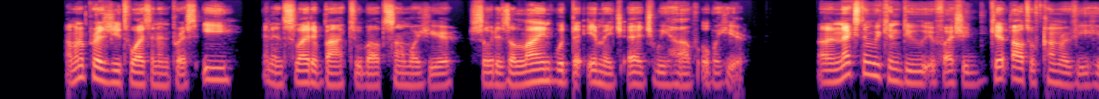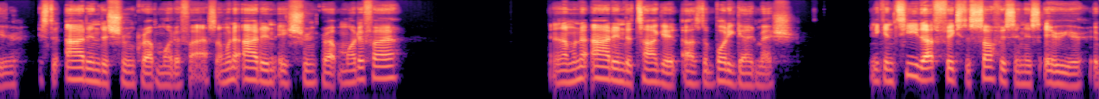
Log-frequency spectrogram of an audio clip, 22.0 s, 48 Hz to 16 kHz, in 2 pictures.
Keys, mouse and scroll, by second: 0.0-0.5 scroll up 3, 0.4 shift+middle click, 0.8 g, 0.9 g, 2.0 e, 4.5 shift+click, 4.8 scroll down 2, 4.9 shift+middle click, 7.1 scroll down 3, 7.3 shift+middle click, 7.9-8.8 scroll down 2, 7.9 z, 8.8-9.2 middle drag, 9.2-9.6 scroll up 2, 9.6 middle drag, 10.0 shift+middle drag, 10.2-10.6 scroll up 2, 10.6 middle click, 10.9 shift+middle drag, 11.4 scroll down 1, 11.6 shift+middle click, 12.5-15.2 drag, 15.9-16.9 scroll down 1, 16.9-19.3 drag.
